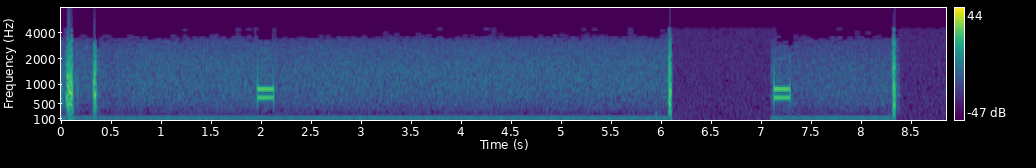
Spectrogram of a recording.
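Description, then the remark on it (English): Two short touch-tone dialing beeps, several seconds apart, as someone dials to make a phone call, sound over a steady hiss and low hum, with sharp clicks at the start and end and a brief dropout between. No one speaks. “I'm going to make a phone call myself.”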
